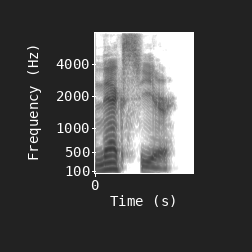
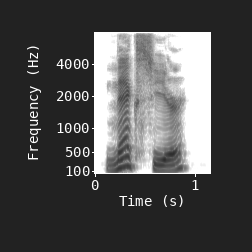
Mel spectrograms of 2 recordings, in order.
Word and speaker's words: next year: Y next year quiere decir próximo o siguiente año. Checa cómo la pronunciación de las palabras next y year juntas es como si fueran una sola. Next year.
